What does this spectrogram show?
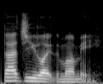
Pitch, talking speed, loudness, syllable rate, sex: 135 Hz, 290 wpm, -16 LUFS, 6.1 syllables/s, male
